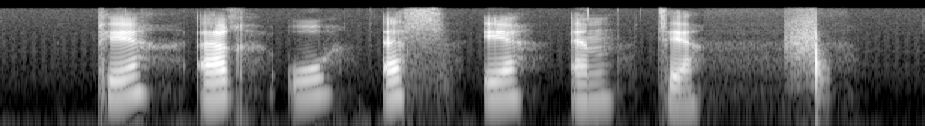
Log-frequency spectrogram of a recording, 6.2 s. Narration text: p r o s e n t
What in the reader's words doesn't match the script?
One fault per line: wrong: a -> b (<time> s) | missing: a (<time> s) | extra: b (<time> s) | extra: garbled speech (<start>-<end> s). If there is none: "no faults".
no faults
